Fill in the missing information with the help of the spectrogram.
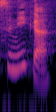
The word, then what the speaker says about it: Seneca: I always say his name wrong. Damn it. – No, it's Seneca.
